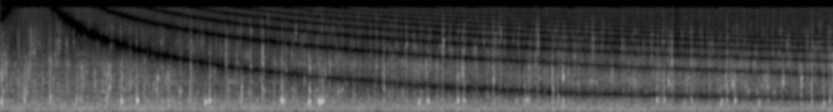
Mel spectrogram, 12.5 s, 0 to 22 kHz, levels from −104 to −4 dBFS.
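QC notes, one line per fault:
Throughout: channels drifting apart. The two sides run on clocks roughly 100 ppm apart, so their offset grows steadily to about a millisecond. Summed to mono, comb notches sweep slowly, heard as slow flanging. Unlike a fixed offset or a flanger effect, this sweep moves one way and never cycles back.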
